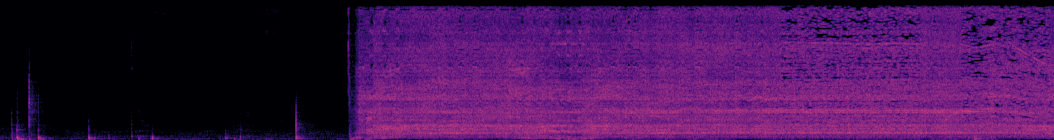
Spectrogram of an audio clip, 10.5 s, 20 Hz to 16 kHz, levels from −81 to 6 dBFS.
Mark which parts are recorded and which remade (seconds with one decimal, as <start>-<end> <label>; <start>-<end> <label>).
0.0-7.8 remade; 7.8-9.2 recorded; 9.2-9.6 remade; 9.6-10.5 recorded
